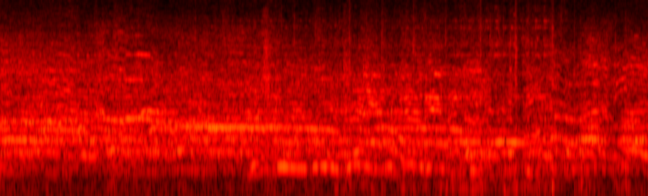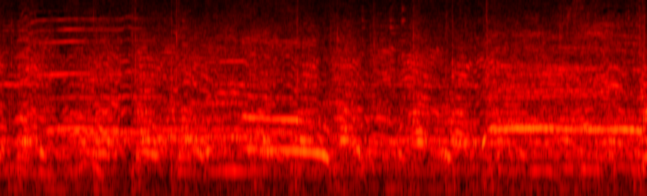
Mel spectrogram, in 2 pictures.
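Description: Crowd of football spectators talking and calling out over one another: many overlapping voices at a steady level, with no single speaker standing out.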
